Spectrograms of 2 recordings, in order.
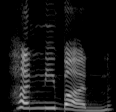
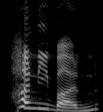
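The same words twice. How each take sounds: The two takes are said the same way.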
